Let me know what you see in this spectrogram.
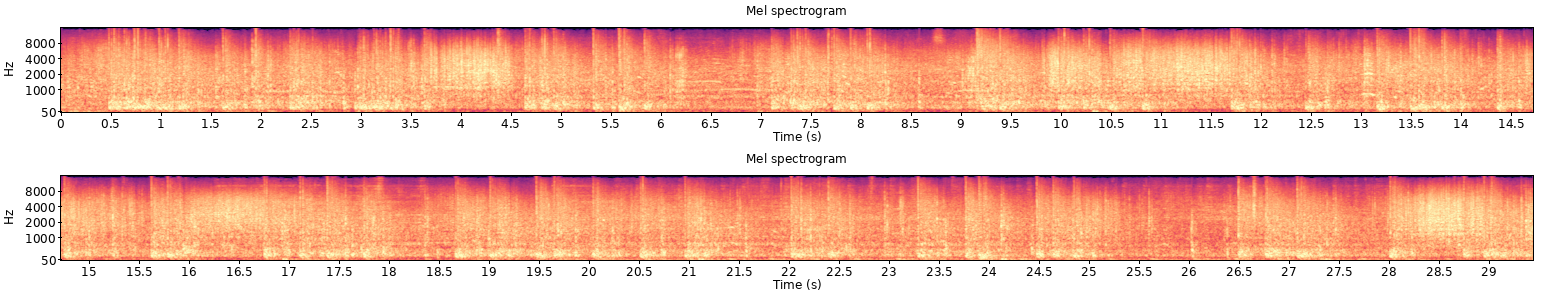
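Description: Aerial fireworks bursting overhead, a dense, continuous run of bangs and crackling, over the voices of a large crowd.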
